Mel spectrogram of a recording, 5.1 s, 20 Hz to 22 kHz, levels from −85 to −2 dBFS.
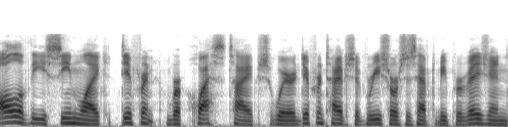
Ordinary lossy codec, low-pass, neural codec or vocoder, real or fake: MP3, 64 kbps; 7.2 kHz; autoencoder, 22.05 kHz, a latent of 192 numbers a frame, VITS, trained on many speakers; fake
